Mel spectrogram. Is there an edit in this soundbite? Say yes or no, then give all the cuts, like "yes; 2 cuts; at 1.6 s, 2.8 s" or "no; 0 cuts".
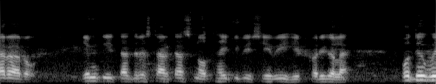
no; 0 cuts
